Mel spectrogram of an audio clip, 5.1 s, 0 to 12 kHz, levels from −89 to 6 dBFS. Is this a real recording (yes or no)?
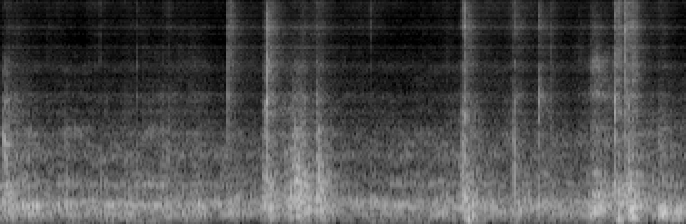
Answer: no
